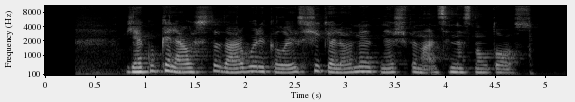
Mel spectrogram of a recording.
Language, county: Lithuanian, Kaunas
